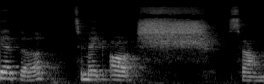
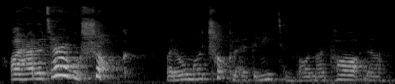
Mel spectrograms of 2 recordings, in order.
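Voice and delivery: usual speaking voice

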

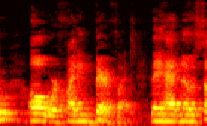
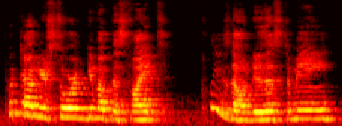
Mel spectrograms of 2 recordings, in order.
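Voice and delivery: higher pleading voice; begging; 6 semitones higher than usual. A narrator's reading. Joe begging his sister to stop, pleading. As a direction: beg for mercy.

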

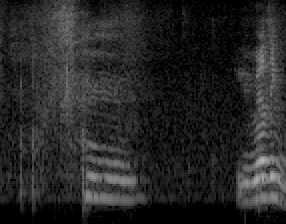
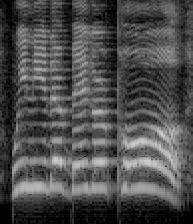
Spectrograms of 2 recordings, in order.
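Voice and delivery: loud, raised complaint, short of a full yell; toned-down yell; 5 semitones higher, 10 dB louder than usual. Acted. Yeller saying sorry, repeating it in a toned-down yell. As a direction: still loud, but rein the yell in. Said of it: "Stop yelling!".

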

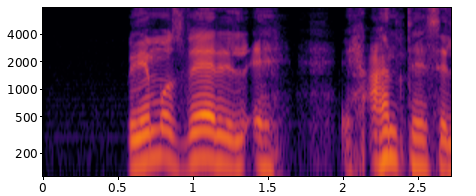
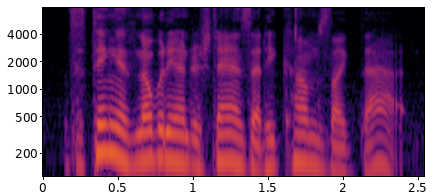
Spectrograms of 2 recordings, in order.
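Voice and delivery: ordinary talk, nothing marked

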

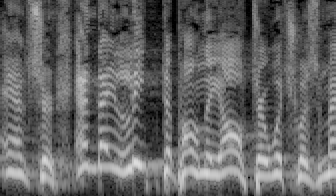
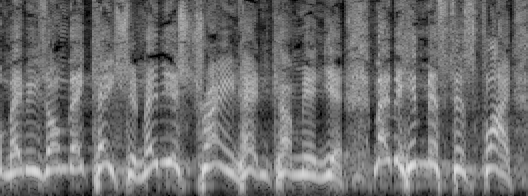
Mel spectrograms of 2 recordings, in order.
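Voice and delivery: mocking taunt. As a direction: taunt them relentlessly as the prophet sick of their idol. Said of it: "He is mocking it".

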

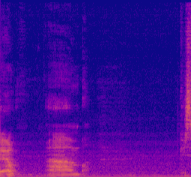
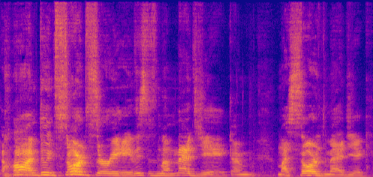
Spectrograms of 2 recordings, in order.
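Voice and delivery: slow, loud, dopey mage voice; goofy self-important sorcerer; dim sword mage; 3 semitones higher, 9 dB louder than usual. Retold or imitated. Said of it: "a character that speaks like that".

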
